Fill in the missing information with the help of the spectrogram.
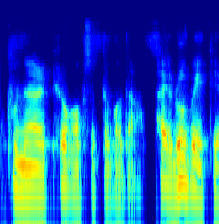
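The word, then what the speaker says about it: pyruvate: 파이루베이트, 영어는 파이루베이트 그러면 잘 못 알아들어요. 그러니까 발음은 좀 후져도 좋은데 액센트는 지금 음절에 딱 맞춰서 해야지 외국 사람들이 좀 알아듣죠.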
